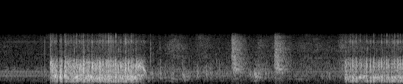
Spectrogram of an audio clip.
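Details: Tired blue shar pei puppy Arthur, 11 weeks old, sleeping on someone's legs after a sunny day; rough, buzzing snore bursts of about a second, separated by soft wheezy breaths and a couple of brief snuffles, indoors.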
